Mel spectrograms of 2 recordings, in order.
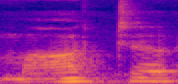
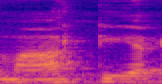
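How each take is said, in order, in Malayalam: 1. വാക്ക് ചെറിയ 'ter' ശബ്ദത്തിലാണ് അവസാനിക്കുന്നത്. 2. വാക്ക് നീട്ടിയ 'tee-er' ശബ്ദത്തിലാണ് അവസാനിക്കുന്നത്. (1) "നമ്മൾ അത് മാർട്ടർ എന്നാണ് വായിക്കേണ്ടത്" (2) "പലരും മാർട്ടിയർ എന്ന് വായിച്ച് കേൾക്കാറുണ്ട്"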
